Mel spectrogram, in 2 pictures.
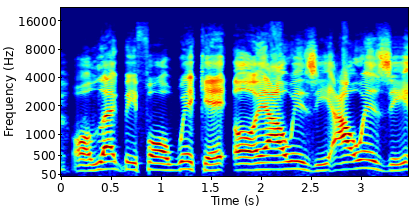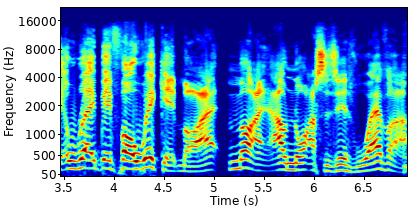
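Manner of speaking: loud, hammed-up Australian accent; mock Australian accent. Host parodying Australian guest's cricket talk, loud mock Australian accent. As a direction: call out like an exaggerated Aussie cricket fan. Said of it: "it sounds like it's Australian".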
